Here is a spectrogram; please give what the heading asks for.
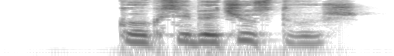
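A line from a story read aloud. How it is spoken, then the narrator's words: Quiet question. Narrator (Russian): спросил тихо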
